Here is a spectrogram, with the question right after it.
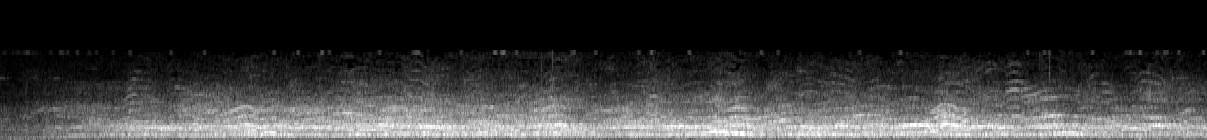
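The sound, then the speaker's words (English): A crowd of people imitates peacock calls all at once, a dense, overlapping wash of high, wavering cries that swells in the first seconds and holds steady and loud throughout. “Do you know how to sing like peacocks? You may try.”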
